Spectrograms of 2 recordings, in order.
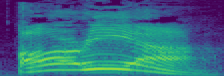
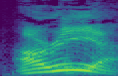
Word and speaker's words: Arya: They're probably already Arya Stark, it's pronounced Arya. Arya.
